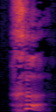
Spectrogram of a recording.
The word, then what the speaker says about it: 和: means high or lofty H in the fourth tone means to join in the singing or to chime in this character is usually uh pronounced in the second tone and the fourth character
